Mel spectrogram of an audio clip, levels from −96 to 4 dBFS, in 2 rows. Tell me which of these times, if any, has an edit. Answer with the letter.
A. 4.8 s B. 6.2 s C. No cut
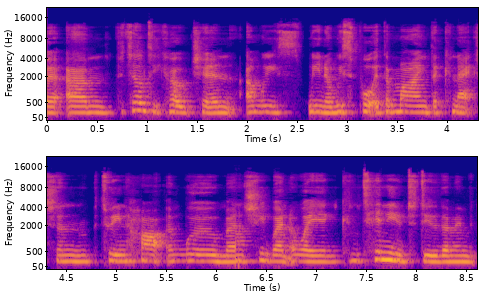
B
